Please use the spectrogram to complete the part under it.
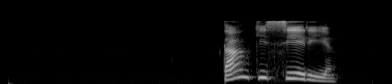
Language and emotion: Russian, positive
